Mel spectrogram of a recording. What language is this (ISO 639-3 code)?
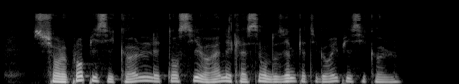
fra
